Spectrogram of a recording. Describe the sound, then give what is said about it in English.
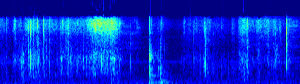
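Steady crinkling and rustling of a padded paper mailer being opened, with a sharp tearing snap partway through and softer paper handling after; no one speaks. “Ooh, I hope this isn't one of those jobs that leaks that fuzzy white crap everywhere.”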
